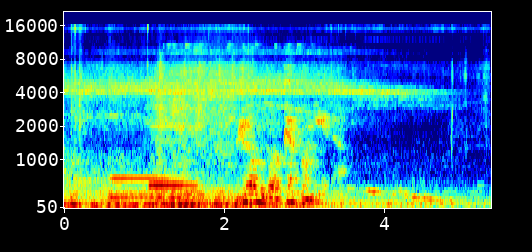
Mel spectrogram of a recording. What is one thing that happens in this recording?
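A tram's electric motor whines, falling in pitch as the tram slows.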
